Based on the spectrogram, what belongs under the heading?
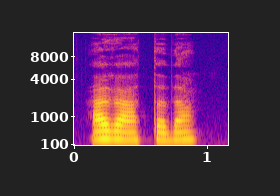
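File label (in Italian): "agatat", lingua sarda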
